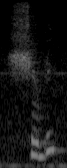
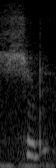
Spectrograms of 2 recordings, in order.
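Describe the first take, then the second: Both takes have the same delivery.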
